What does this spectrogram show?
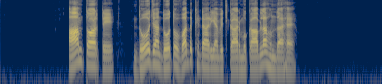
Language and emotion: Punjabi, neutral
